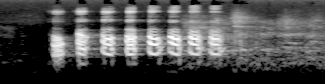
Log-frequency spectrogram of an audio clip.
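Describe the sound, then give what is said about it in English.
A turkey gobbles in a rapid burst of about eight loud, evenly spaced warbling notes, then trails off into quiet background noise. “And the same is true with turkeys.”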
